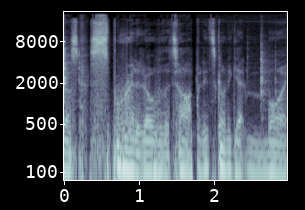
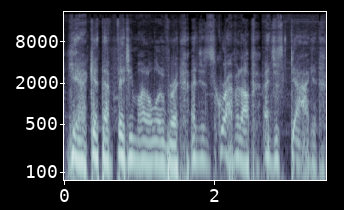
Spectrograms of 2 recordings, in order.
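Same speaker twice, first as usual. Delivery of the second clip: manic rush; 6 semitones higher, faster than usual. Acted. Manic climax of the parody.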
